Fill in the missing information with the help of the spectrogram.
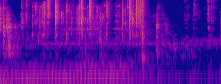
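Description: Typing on a computer keyboard: a quick, irregular run of keystrokes for about three seconds, then it stops.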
